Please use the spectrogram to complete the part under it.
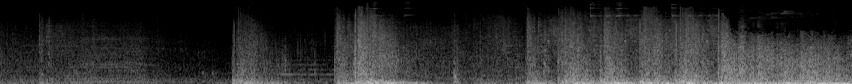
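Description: Securitron robots fire missile launchers during a battle in Fallout: New Vegas, a string of loud booming blasts and rumbling explosions that grow denser and more continuous toward the end.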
